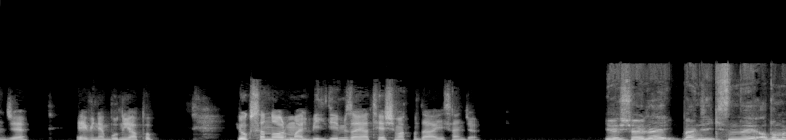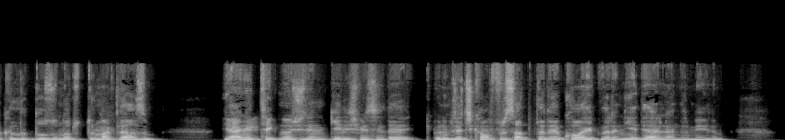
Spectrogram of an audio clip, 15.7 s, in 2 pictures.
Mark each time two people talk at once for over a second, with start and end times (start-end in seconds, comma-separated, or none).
none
